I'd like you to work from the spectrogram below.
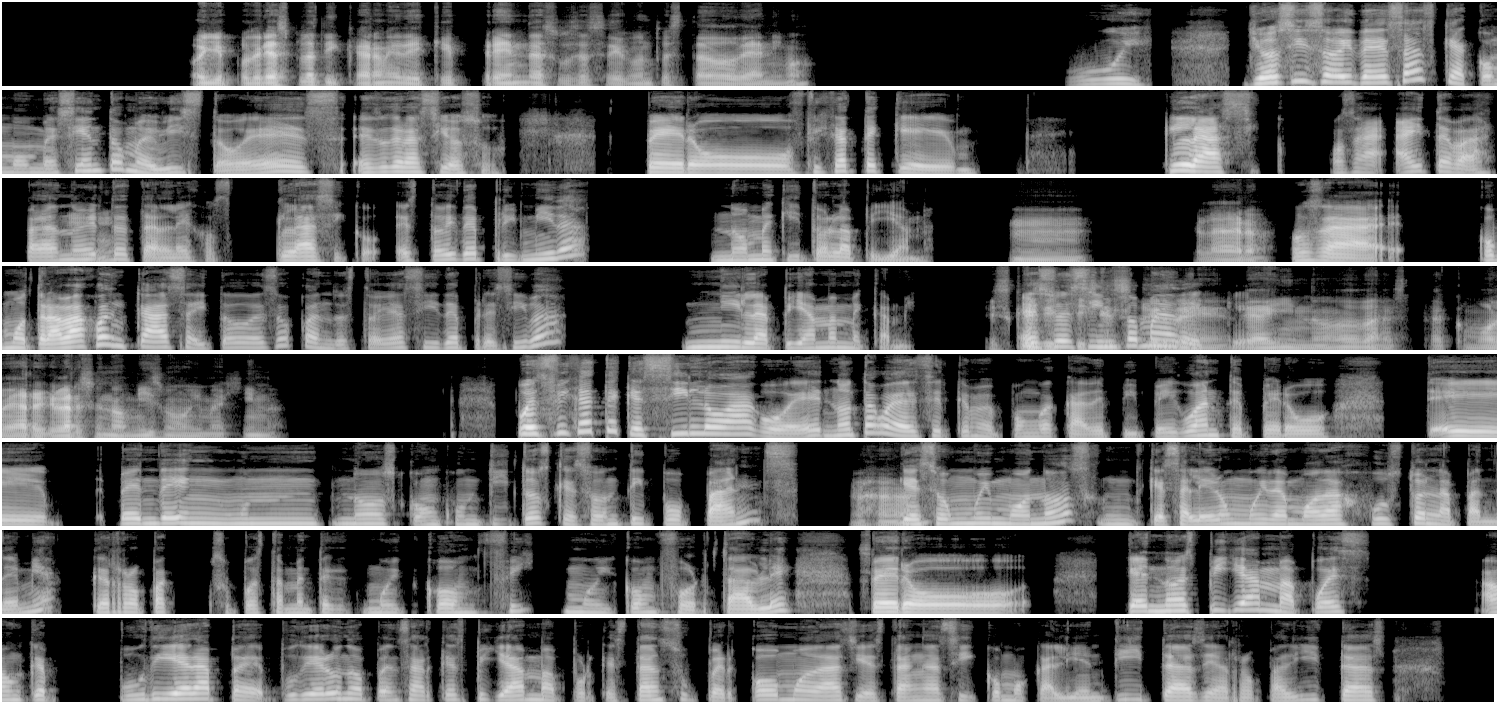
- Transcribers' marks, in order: none
- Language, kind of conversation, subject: Spanish, podcast, ¿Tienes prendas que usas según tu estado de ánimo?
